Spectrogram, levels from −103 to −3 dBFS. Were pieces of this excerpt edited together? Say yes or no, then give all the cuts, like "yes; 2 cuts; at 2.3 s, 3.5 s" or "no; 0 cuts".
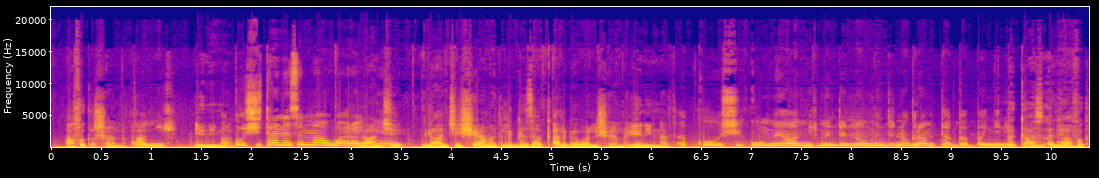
no; 0 cuts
